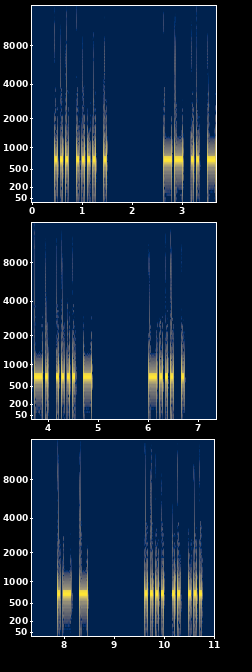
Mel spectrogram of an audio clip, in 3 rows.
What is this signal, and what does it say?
Morse code, heard as a keyed tone, about 22 wpm, 700 Hz. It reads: SHE MIGHT BE AT HIS
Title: 3x Word-Spacing - Sentences from Top 300 Words - 22wpm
